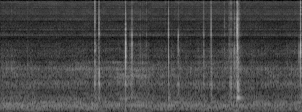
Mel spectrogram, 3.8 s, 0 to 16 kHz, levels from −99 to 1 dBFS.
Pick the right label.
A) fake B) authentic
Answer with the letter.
A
